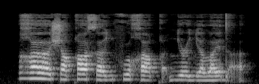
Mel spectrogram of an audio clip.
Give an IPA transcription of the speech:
ʁ ɐː ʃ a q a x ɐː ʎ f u χ ɐː q ḛ ʎ ə˞ ʎ e lˠ e d a̰

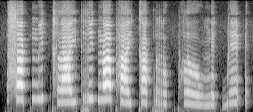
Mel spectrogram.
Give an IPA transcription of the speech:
s a˦˥ k̚ m i˦˥ t̚ kʰ l aː˦˥ j p r i˥˩ t̚ ŋ aː˥˩ pʰ a˧ j k a˦˥ k̚ r u˨˩ k̚ pʰ l ɤː˨˩ w ŋ e˨˩ k̚ b e˦˥ ʔ

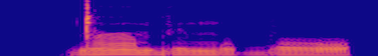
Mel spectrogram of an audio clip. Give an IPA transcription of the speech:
ɖ ɑ̃ b y m u b o

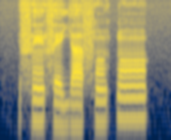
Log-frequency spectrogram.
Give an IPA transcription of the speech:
f ɛ̃˧ f ɛ˨ j a˨ f ɔ̃˧ k͡p ɔ̃˦

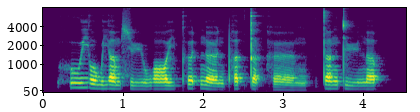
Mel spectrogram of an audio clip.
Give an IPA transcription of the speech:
h uː˥ j o˧ w j ɐ˧ m s yː˨ w ɔː˧ j pʰ ɵ˥ t̚ n̪ œː˨ n pʰ ɐ˥ k̚ t̪ ɐ˧ k̚ h œː˨˩ ŋ | t̪ ɐ˧ ŋ t̪ yː˨ n̪ ɐ˧ p̚

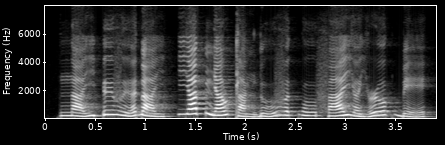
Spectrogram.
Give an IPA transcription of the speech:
n a˨˩˦ j ʔ ɨ˧ v ɨ˨˩˦ ə̯ ɗ a˨˩ j | j a˦˥ t̚ ɲ a˧˥ w ʈ a˨˩ ŋ ɗ u˨˩˦ v ə˦˥ k̚ w u˧ f aː˧˥ j ə˨˩ j ɹ o˦˥ k̚ ɓ e˨˩˨

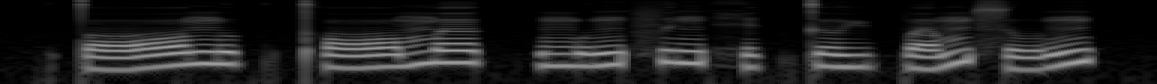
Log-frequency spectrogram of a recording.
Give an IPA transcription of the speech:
t̪ ɔː˨˥ n̪ ʊ˥ k̚ t̪ʰ ɔː˨˧ m ɐ˥ k̚ | m ʊ˨˧ ŋ f ɪ˧ ŋ h ɪ˨ k̚ t̪ ɵ˨ ɥ p ɐ˨˥ m s ʊ˨˥ ŋ

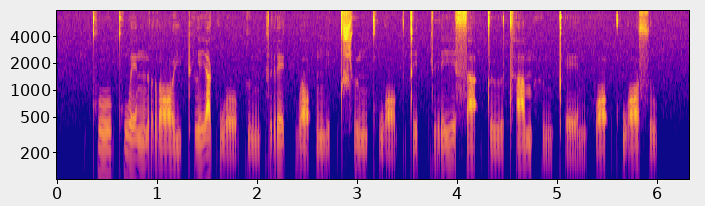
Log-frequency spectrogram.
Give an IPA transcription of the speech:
kʰ uː˦˥ kʰ w e˧ n r ɔː˧ j pʰ l i˥˩ a̯ k w oː˩˦ k ɯ˩˦ ŋ k r e˥˩ k̚ l ɔ˦˥ ʔ ŋ i˦˥ t̚ t͡ɕʰ ɯ˧ ŋ kʰ w ɔː˨˩ k̚ t i˥˩ t̚ k r iː˥˩ s a˦˥ ʔ t ɯː˧ tʰ a˥˩ m h ɯ˩˦ ŋ pʰ eː˨˩ n f ɔ˥˩ ʔ kʰ w ɔː˥˩ s u˥˩ k̚

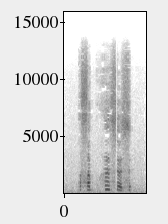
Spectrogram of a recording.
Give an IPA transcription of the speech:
sˤ e kʷ h ə̃ s ɾ œ s

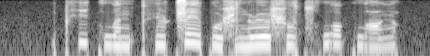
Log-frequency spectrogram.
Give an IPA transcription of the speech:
pʰ i˥˩ k w ə˨˩ n pʰ y˧˥ ʈ͡ʂ e˥˩ ɪ̯ p u˨˩ ʂ ə˦ n ɻ ɻ̩˧˥ ʂ u˨˩ t͡sʰ w ɔ˥ k w ɑ˧˥ ŋ

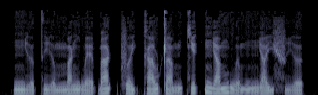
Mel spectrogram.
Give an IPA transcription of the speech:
ɲ ɨ˨˩ ə̯ t̪ i˨˩ ə̯ m a˧ ŋ w ɛ˨˩ ɓ a˦˥ k̚ f ə˧ j k a˧˥ w ʈ a˨˩ m c e˦˥ k̚ ɲ a˧˥ m w ə˨˩˨ m ɲ a˧ j f i˧ ə̯

